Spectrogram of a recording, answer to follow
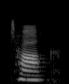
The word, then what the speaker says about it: talk: have words ending in Al K in all of these words the a will take on its broad sound of a so we have walk talk chalk and stalk in all these words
